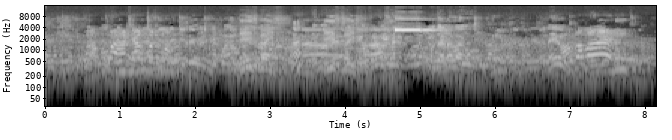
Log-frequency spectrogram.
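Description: Men on a court call out to each other loudly.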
